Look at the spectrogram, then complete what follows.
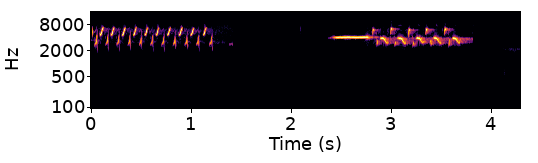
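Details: Male Bachman's Sparrow, a species whose males have about fifty song types, sings two different songs: a fast run of about thirteen buzzy high notes, then a long pure whistle that breaks into a quick jumbled trill.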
